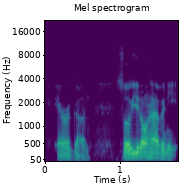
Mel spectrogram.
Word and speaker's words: Aragorn: Cuz it's spelled Aragorn, but they say Aragon.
